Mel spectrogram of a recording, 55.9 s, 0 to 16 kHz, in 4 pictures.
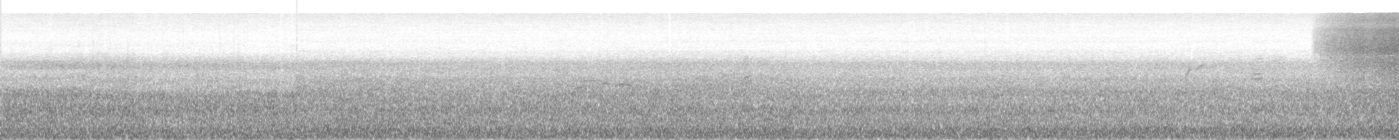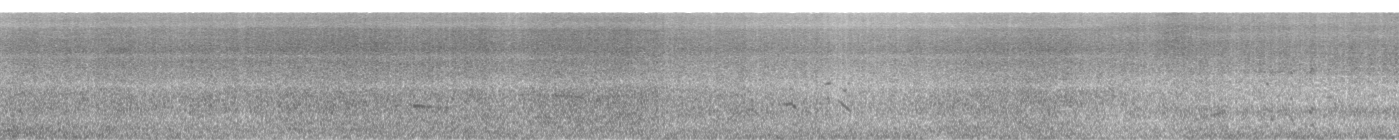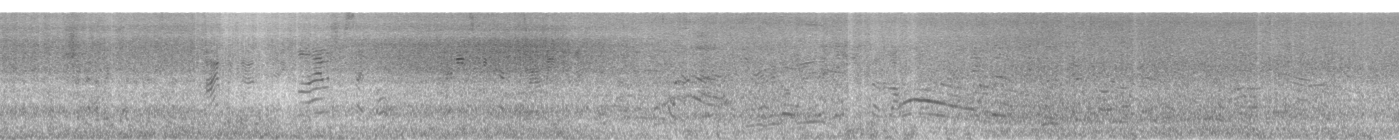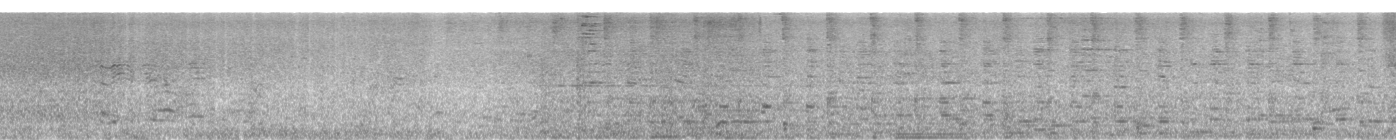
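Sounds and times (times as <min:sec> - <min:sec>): wind buffeting microphone: 0:00.0 - 0:55.9
surf breaking on beach: 0:12.6 - 0:55.9.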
